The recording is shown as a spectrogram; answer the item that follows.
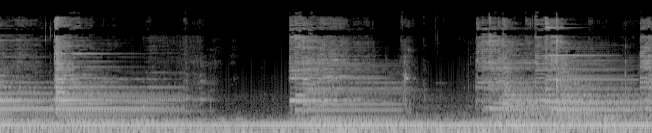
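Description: Telecaster-style electric guitar: rich extended chords struck and left to ring, a new chord about half a second in, another at three seconds and another at five, over a steady low hum.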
